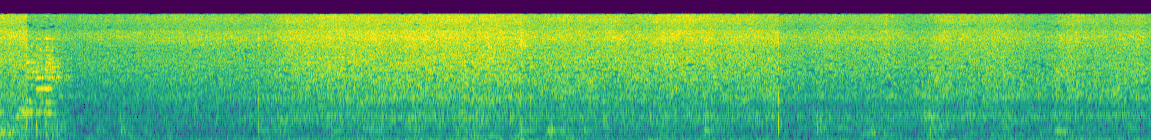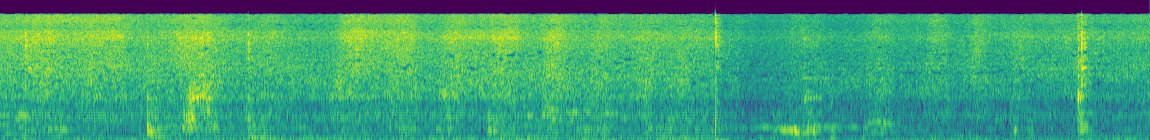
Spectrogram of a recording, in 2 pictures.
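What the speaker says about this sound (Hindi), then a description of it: "तेल जो है छोड़ चुके मसाला है। तो अब डाल देते हैं इसमें मटर," Peas drop into masala frying in hot oil, setting off a loud, close, continuous sizzle with hissing steam and occasional stirring scrapes throughout.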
